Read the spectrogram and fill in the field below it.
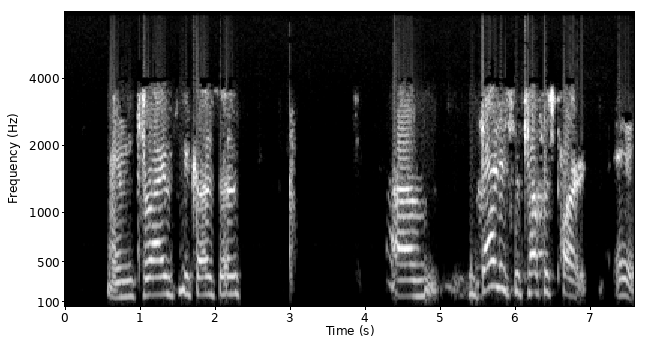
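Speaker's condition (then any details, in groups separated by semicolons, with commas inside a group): Cerebral palsy; lifelong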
